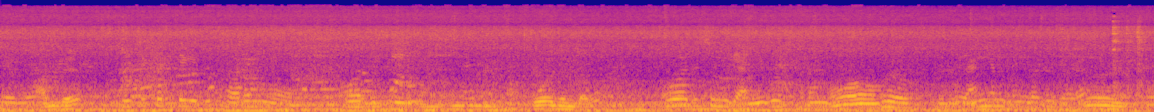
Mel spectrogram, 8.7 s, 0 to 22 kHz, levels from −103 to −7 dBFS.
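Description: Generation loss runs through this everyday-sound recording from start to finish, heard as swirling, hollow texture, blurred attacks and nothing above 18 kHz, likely from roughly seven rounds of MP2-style encoding, which fits 128 kbit/s.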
